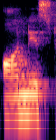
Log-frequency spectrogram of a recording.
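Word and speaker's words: honest: असेल त्याच्या समोर वापरायचा नेस्ट नाही म्हणत ऑनेस्ट म्हणतो ओके म्हणून ही ऑनेस्ट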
